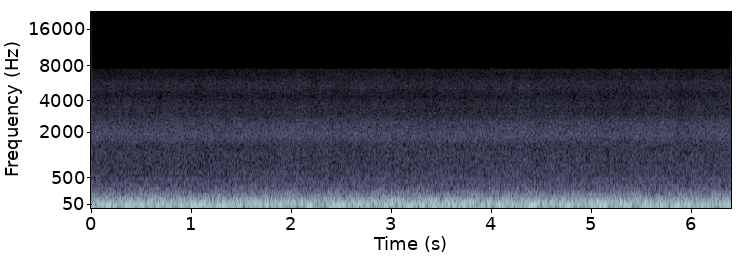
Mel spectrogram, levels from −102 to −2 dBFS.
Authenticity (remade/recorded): recorded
